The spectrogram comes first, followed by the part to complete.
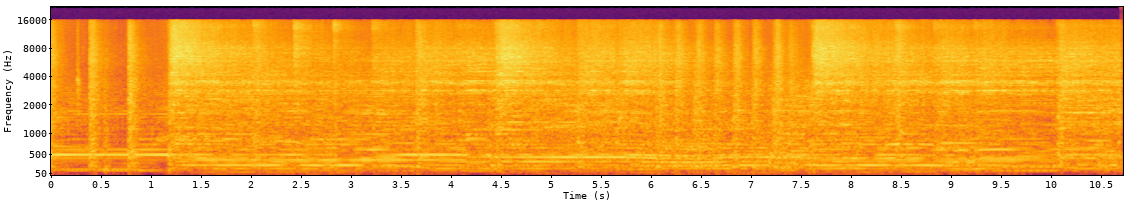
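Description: Live rock band playing loudly, with drum kit and guitar, the drum hits thickest in the first second or so.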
